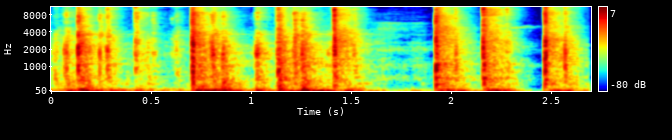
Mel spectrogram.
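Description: Quick clusters of keystrokes clatter on a computer keyboard as code is typed, close and dry, broken by short pauses.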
